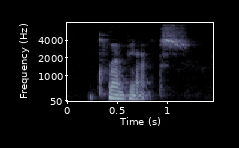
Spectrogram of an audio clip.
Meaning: Salmon dry-cured in salt, seasoned with dill and sugar, and served usually thinly sliced as an appetizer
- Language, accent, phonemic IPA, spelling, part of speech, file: English, Southern England, /ˈɡɹavˌlaks/, gravlax, noun, LL-Q1860 (eng)-gravlax.wav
